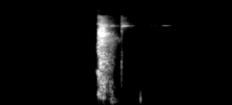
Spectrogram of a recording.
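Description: A person sneezing once about a second in: a single short, sharp burst.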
